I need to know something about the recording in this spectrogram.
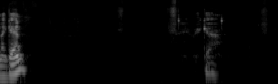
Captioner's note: silence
